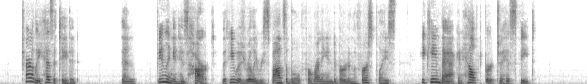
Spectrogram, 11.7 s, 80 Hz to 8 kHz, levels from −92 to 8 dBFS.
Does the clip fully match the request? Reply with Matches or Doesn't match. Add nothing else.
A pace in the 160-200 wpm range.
Doesn't match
